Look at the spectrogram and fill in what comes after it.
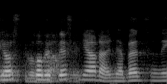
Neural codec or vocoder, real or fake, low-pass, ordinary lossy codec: codec, 24 kHz, 0.9 kbps, DualCodec; fake; 10.8 kHz; Opus, 24 kbps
